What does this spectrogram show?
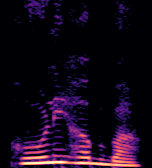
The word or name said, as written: ಹುಳಿಹಬ್ಬೆ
